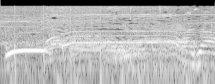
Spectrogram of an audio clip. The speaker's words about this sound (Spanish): Un aplauso. ¡Bravo!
